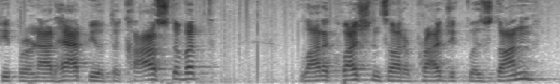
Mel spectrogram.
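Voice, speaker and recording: Bright and sharp in tone, a man's voice sits fairly high in pitch. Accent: Upper Midwest. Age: 70s. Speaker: farmer. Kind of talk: public hearing testimony. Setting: at a microphone in a public meeting.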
